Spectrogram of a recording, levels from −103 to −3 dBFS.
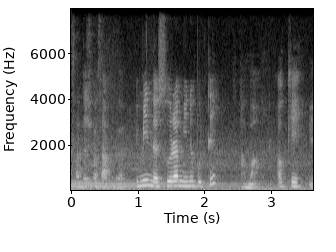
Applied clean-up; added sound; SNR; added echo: none; Bass guitar; 11 dB; none.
